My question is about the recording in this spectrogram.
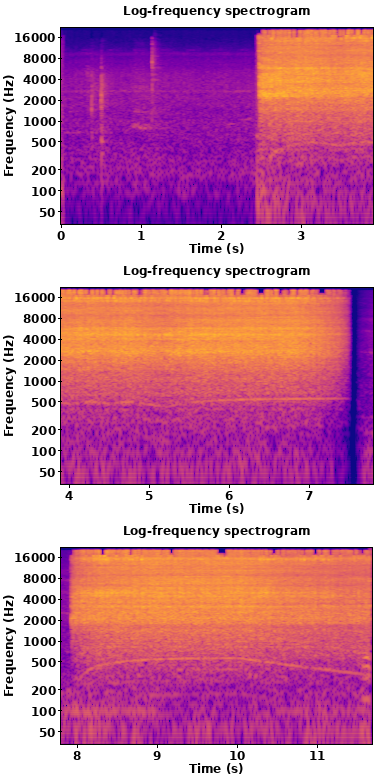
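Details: Hand angle grinder after cleaning and gear greasing, run with no load to compare with the earlier loud knocking. A steady high whine with an even pitch that dips and recovers with the trigger, and no grinding or rattle; normal no-load running.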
